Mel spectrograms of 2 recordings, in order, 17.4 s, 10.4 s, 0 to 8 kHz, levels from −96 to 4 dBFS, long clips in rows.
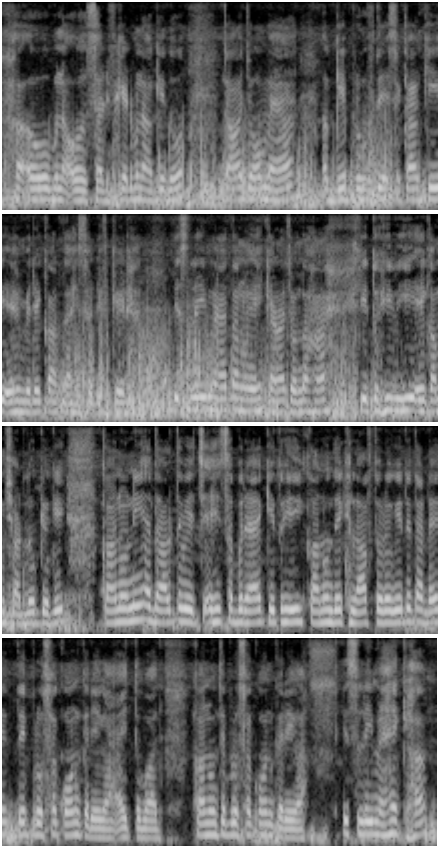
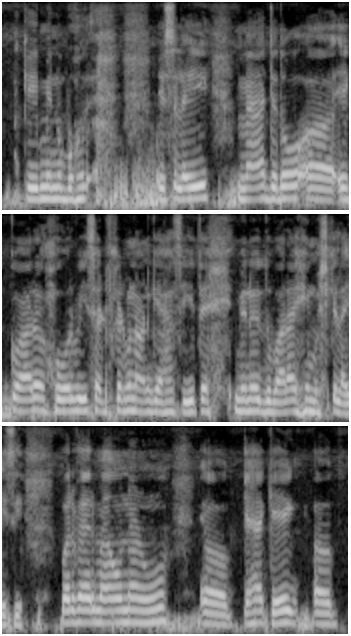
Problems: background sounds at intervals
